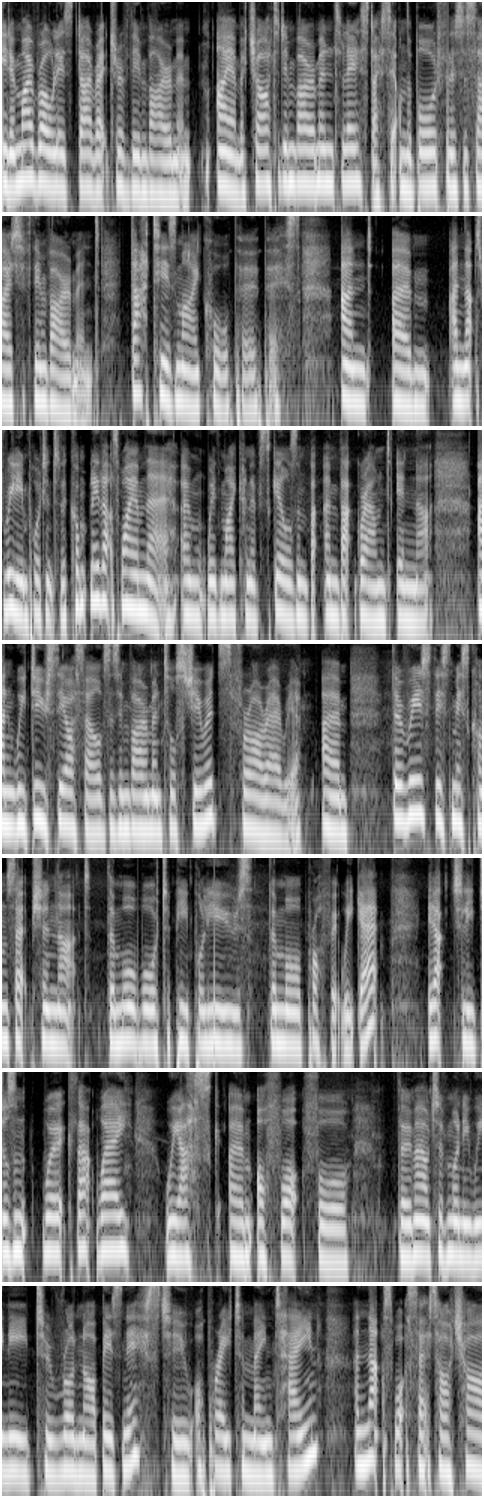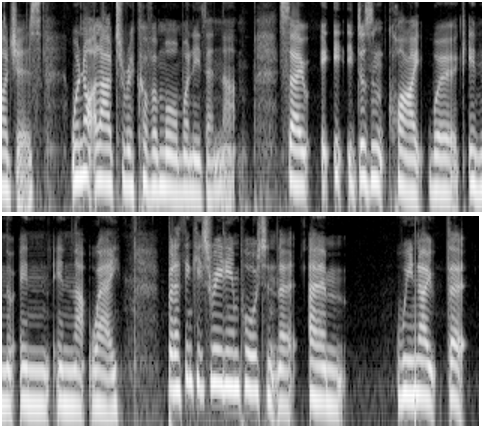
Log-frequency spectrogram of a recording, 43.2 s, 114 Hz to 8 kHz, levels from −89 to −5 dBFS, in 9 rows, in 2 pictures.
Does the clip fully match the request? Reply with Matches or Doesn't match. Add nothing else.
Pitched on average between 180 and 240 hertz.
Matches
